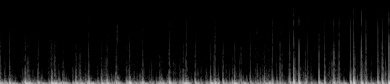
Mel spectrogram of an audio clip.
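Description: Long nails scratch and tap an orange printed fabric throw pillow held close to the microphone. The result is a dense, irregular stream of soft, muffled thumps and rustling scratches, deep and boomy, with brief bright crackles on some strokes.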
